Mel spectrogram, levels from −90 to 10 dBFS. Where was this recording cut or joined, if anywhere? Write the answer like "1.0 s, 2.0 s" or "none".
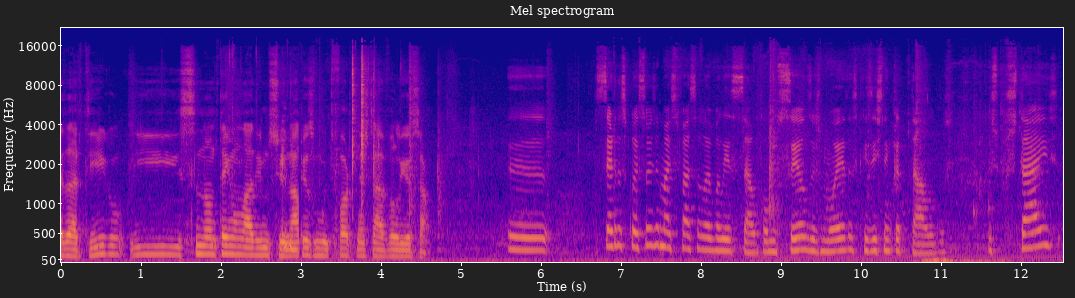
3.0 s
